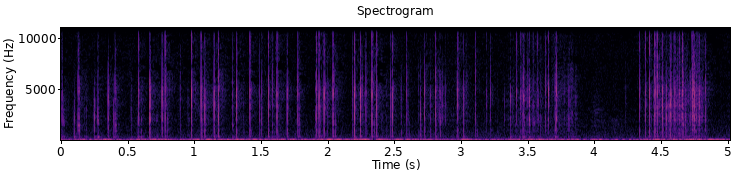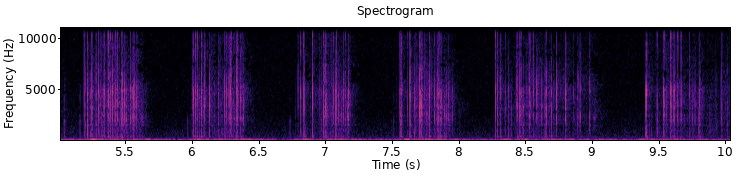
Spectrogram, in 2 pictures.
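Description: Long acrylic nails scratch quickly across the squares of an unwrapped Roshen milk chocolate bar, a solid segmented slab resting on fur. The result is a dense stream of dry, rasping strokes that swell into bright, hissy bursts, over a steady low hum.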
